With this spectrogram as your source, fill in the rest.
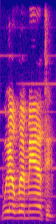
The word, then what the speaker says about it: Willimantic: went transitioning to ed in sorry computer you mispronounced it it's willimantic m a n w-i-l-l-i-m-a-n-t i c i'm english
